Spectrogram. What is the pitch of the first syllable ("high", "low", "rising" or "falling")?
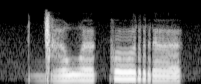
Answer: low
